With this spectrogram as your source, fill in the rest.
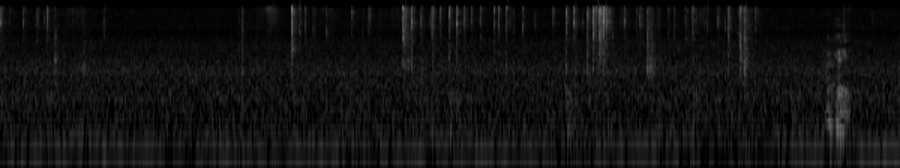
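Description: Keys on a computer keyboard are pressed in scattered, soft clicks at close range, with irregular pauses between short bursts of typing.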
